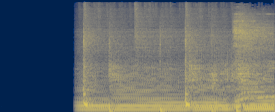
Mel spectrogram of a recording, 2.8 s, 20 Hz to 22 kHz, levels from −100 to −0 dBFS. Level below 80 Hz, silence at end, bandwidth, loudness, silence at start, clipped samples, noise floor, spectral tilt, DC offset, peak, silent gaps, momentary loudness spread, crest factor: -38 dBFS; 0 s; over 20 kHz; -20 LUFS; 0.75 s; under 0.1%; under -90 dBFS; -3.5 dB/octave; under 0.1%; -2 dBFS; none; 7 LU; 20 dB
